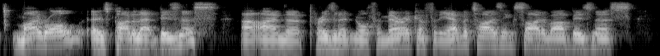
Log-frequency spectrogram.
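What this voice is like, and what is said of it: Non-American accent. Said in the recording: “somebody with my accent ... somebody who can't even vote yet”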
